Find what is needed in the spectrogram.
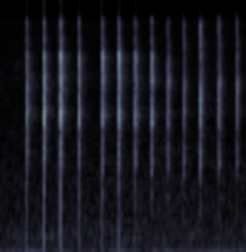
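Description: A paintbrush rapped in quick, even taps against a second brush handle, about six light clicks a second, flicking watery white gouache off the bristles onto the paper as star splatters.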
